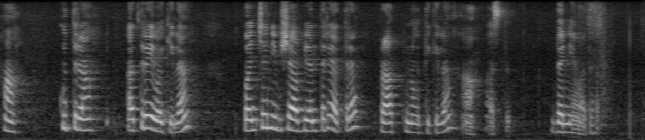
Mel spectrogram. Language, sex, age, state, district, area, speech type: Sanskrit, female, 45-60, Karnataka, Dakshina Kannada, urban, spontaneous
